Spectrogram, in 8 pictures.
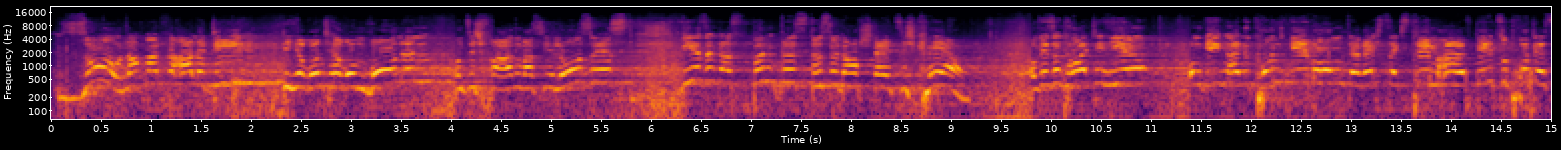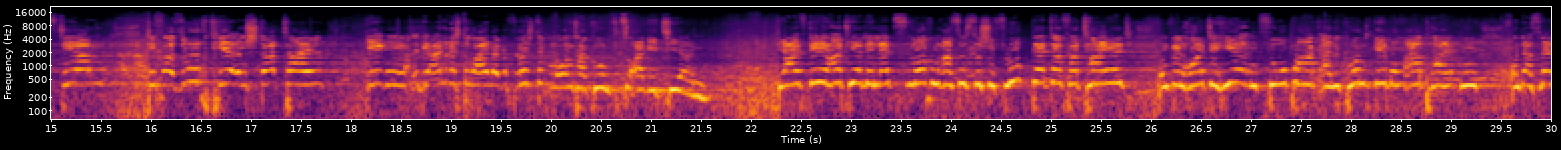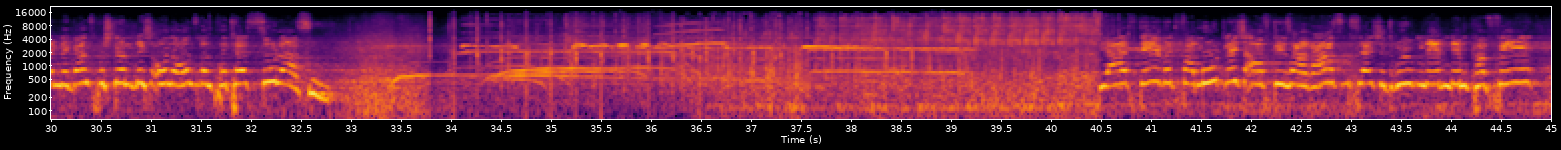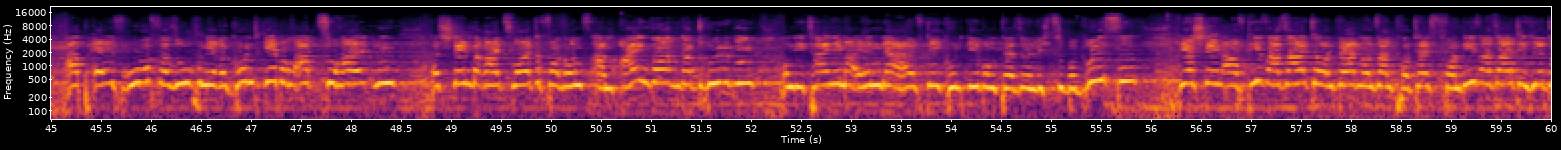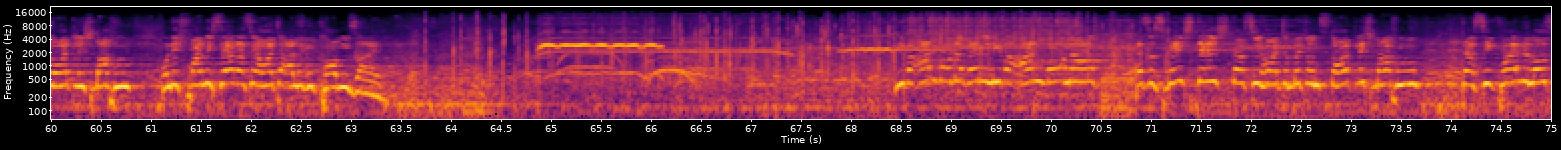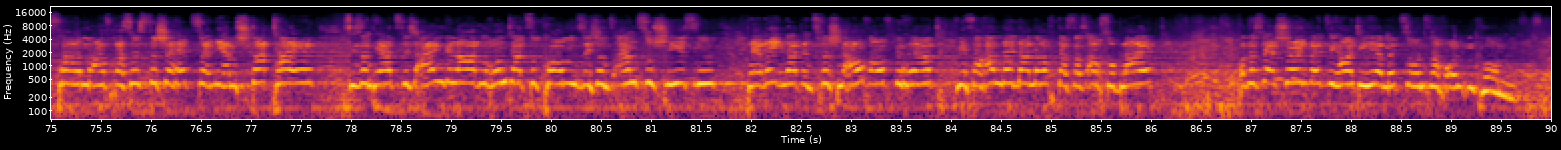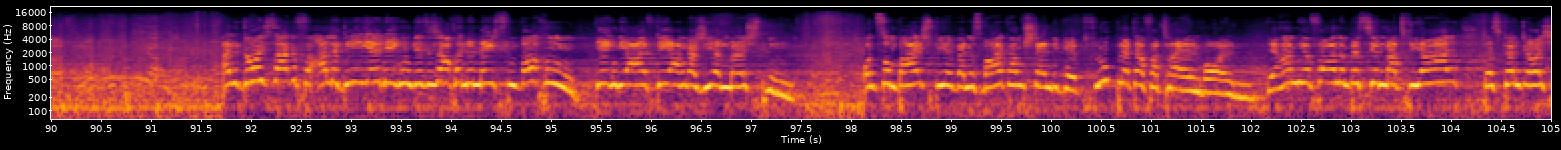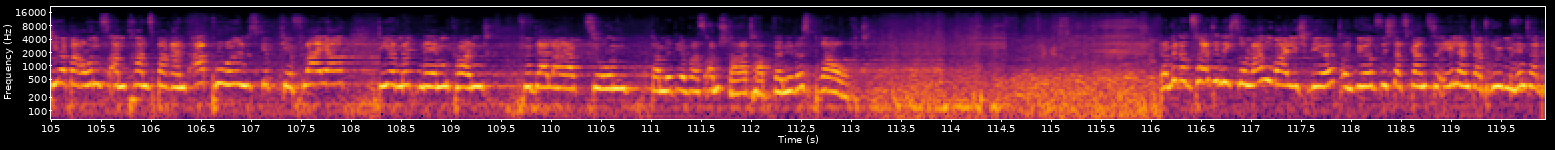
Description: Kundgebung „Düsseldorf stellt sich quer gegen extreme Rechte und Rassismus!“ (Audio 1/7)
